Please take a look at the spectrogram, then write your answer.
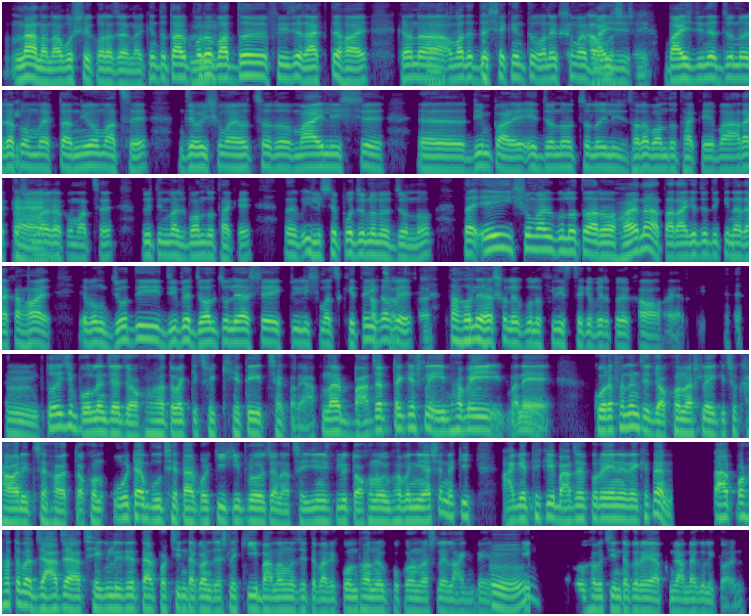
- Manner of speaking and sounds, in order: laughing while speaking: "না, না। সেটা অবশ্যই"; chuckle; chuckle
- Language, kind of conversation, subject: Bengali, podcast, বাজারে যাওয়ার আগে খাবারের তালিকা ও কেনাকাটার পরিকল্পনা কীভাবে করেন?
